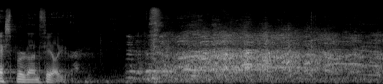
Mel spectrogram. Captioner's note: laughs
